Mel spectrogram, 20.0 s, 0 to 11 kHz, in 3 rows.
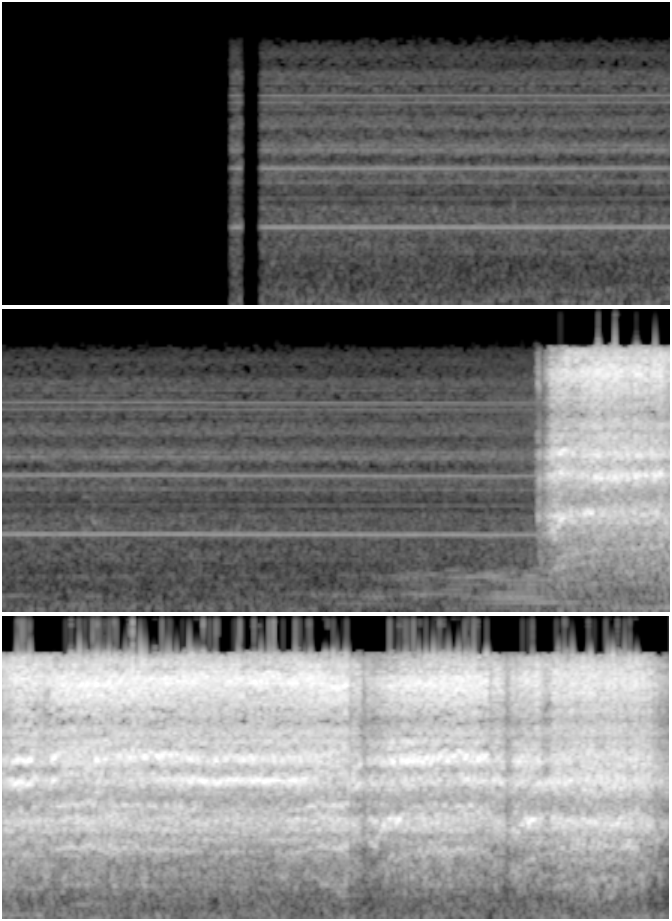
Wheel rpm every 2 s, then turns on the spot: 0, 0, 0, 0, 0, 0, 120, 160, 140, 150.
none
